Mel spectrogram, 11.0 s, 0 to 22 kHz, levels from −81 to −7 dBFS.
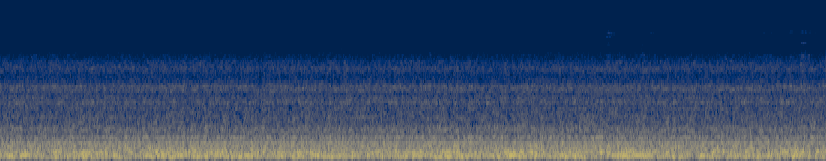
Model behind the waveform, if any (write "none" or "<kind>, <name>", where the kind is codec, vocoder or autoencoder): none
